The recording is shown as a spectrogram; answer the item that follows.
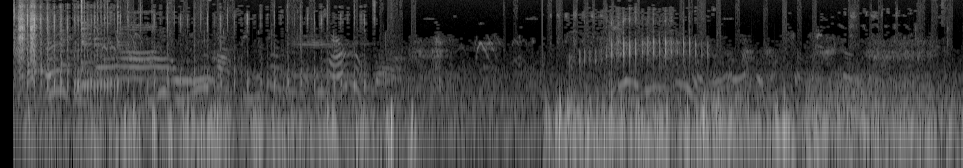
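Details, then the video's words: Northwestern crow standing on a branch at George C. Reifel Migratory Bird Sanctuary, making strange noises for no apparent reason, not directed at other crows: warbling, bending and gurgling notes over a heavy low rumble and human voices. "Northwestern Crow Making Strange Noises"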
